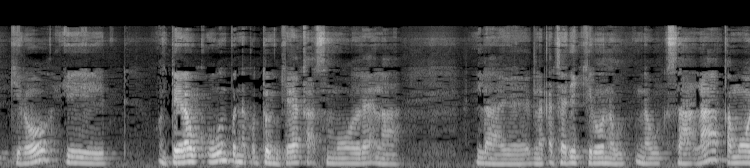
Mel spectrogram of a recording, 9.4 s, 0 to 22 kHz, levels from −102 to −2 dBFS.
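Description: Throughout the speech, the treble sounds synthetic: s sounds turn gritty and lispy, with a metallic sheen. This is likely HE-AAC compression at a very low bitrate, fitting about 12 kbps. Spectral band replication copies lower bands upward, so a spectrogram shows blocky, repeated treble patches and nothing above 11.5 kHz.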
